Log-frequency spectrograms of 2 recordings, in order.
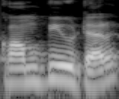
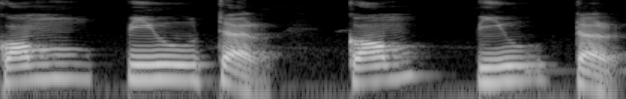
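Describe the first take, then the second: First: Said in the usual way. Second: computer very slowly in three parts, কম, পিউ, টার; syllable breaks. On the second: Shown as a demonstration. Teacher counts syllables for students, computer broken into three slow parts. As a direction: stop after each syllable of computer. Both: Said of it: "তিনবার থামতে হচ্ছে আমাদেরকে".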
